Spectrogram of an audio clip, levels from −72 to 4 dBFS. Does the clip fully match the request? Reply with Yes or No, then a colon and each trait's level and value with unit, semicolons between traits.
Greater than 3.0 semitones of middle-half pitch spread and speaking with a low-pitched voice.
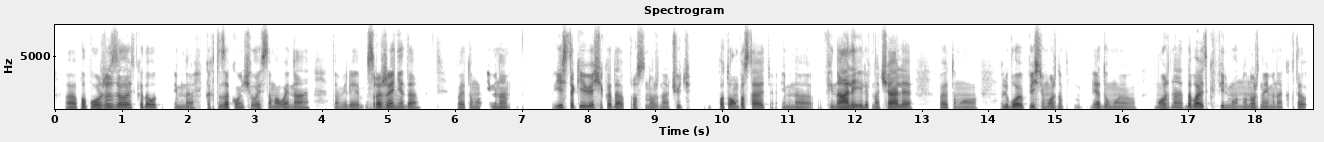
Yes: average, 3.5 semitones; low, 125 Hz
